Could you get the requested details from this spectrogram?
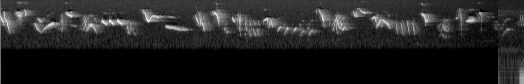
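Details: Yellow canary (Crithagra flaviventris) singing a fast, varied phrase of high chirps, slurred whistles and short trills. Notes change pitch constantly in a lively, unbroken stream lasting about six seconds, with no other sounds.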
